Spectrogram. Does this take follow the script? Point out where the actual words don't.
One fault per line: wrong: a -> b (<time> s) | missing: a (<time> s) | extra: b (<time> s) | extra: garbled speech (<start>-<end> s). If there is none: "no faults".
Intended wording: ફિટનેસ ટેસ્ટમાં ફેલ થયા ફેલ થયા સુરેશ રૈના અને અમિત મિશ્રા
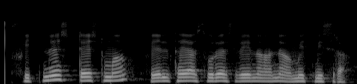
missing: ફેલ થયા (2.0 s)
